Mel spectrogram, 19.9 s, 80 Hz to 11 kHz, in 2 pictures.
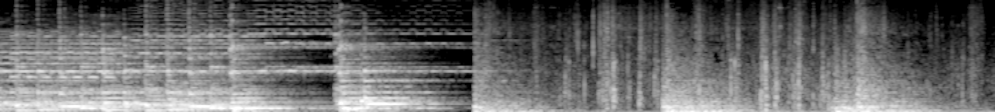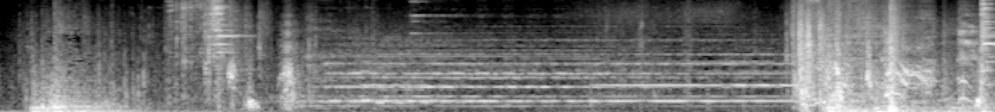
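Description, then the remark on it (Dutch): A chaotic battle scene from the 2007 film The Last Legion, about the last years of the Western Roman Empire: repeated heavy thuds, metallic clattering and rapid hoofbeats crash in loud bursts over a swelling orchestral score, with no one speaking. “gekletter, hoefgetrappel. We hoorden hier een scène uit de film The Last Legion uit 2007 over de laatste jaren van het West-Romeinse Rijk.”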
